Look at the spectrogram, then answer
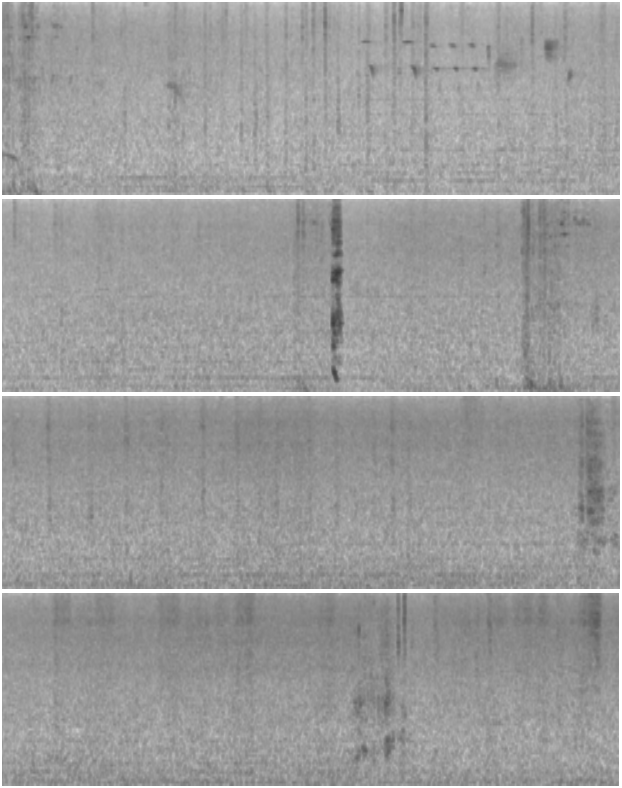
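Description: Steady broadband rush of a waterfall in the fantasy video game Avowed, constant and fairly loud throughout, with a few brief sharp clicks and thumps breaking through at moments.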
